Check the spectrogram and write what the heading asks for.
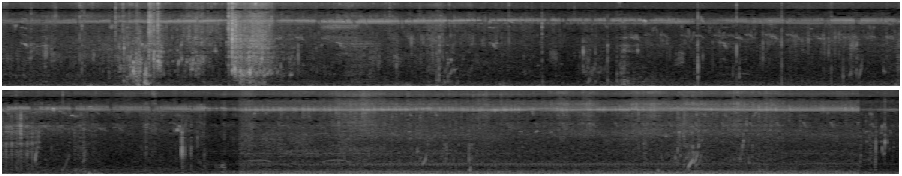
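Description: Water splashing and sloshing as a net bag of fish is lowered into river water, loudest in a couple of splashes about two and three seconds in, over a low steady rumble.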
